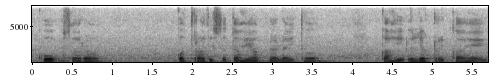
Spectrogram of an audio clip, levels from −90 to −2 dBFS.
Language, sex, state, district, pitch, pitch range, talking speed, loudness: Marathi, female, Maharashtra, Chandrapur, 200 Hz, 195-205 Hz, 105 wpm, -18 LUFS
